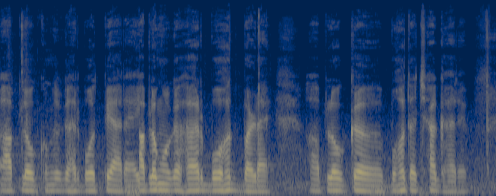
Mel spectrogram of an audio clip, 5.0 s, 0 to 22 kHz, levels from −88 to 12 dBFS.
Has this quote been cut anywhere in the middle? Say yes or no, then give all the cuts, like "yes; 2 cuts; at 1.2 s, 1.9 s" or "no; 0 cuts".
yes; 1 cut; at 1.4 s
